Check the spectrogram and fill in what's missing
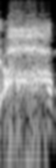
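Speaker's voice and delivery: loud, high drawn-out "aah"; mock battle cry. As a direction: imitate an anime fighter yelling through an attack. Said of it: "二重の極み". (必殺技の叫び「あー」の物真似)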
